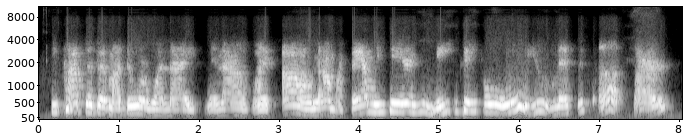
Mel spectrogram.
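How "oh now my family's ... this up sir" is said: ordinary delivery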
